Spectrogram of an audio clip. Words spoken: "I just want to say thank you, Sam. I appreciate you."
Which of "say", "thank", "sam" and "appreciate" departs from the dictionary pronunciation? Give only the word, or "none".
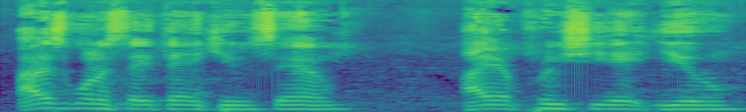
none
